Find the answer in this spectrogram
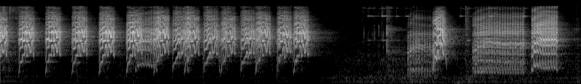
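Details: Pet Quaker parrots (monk parakeets) anxious at a new food dish give their freak-out noise: harsh, shrill squawks in a rapid series, about two per second, then a pause and a few more ragged, longer screeches.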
